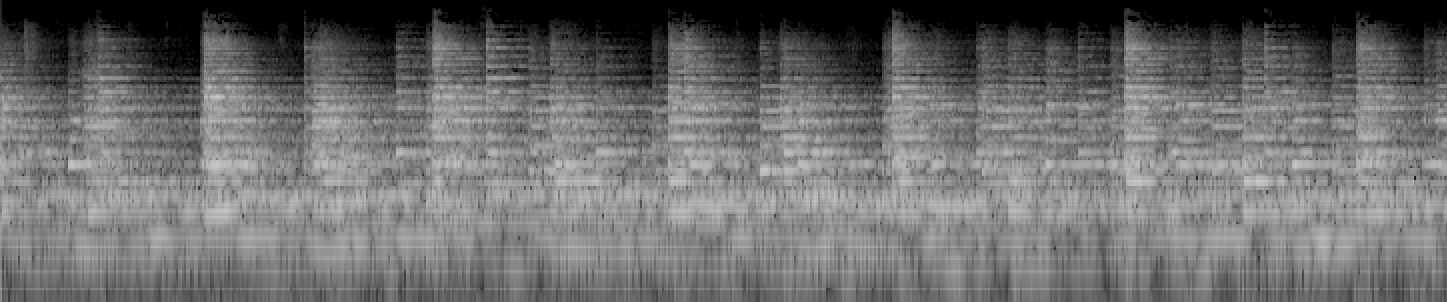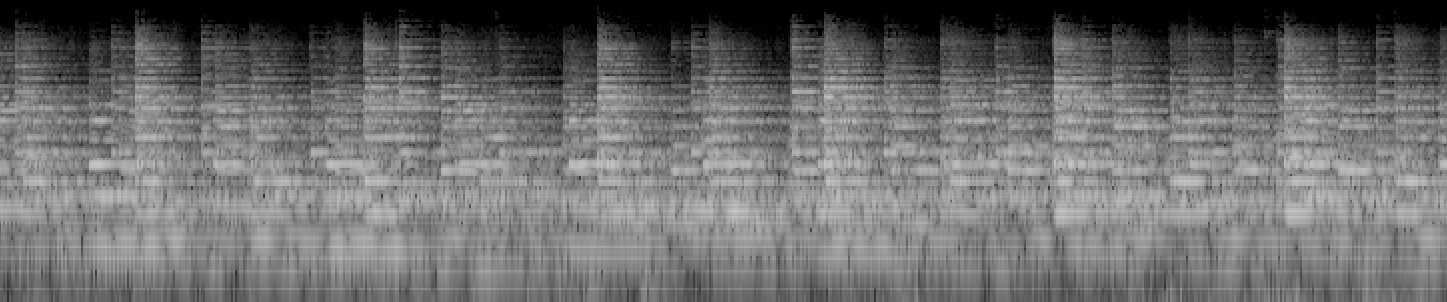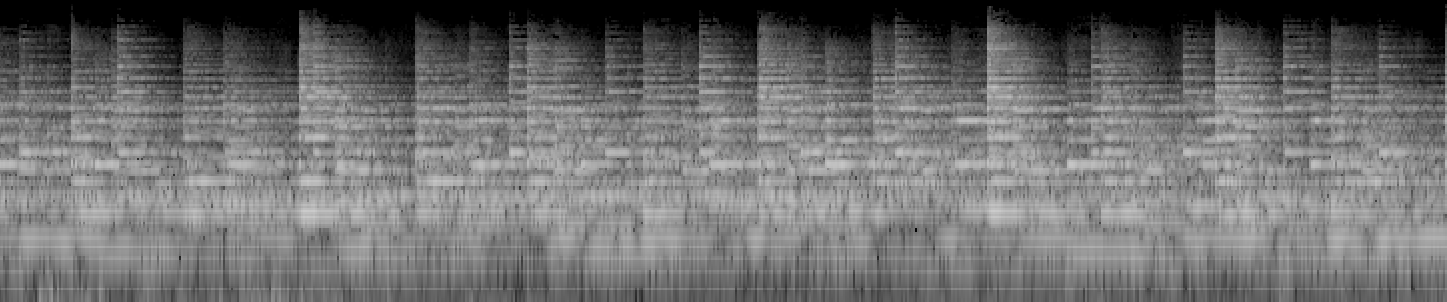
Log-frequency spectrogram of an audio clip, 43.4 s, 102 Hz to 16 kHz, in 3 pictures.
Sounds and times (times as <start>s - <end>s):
Change ringing (campanology): 0.0s - 43.4s.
